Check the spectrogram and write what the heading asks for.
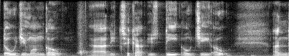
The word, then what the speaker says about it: Dogemon-Go: So what is Dogemon-Go? Now you might think it sounds familiar, okay, because it does. It rhymes with Pokemon Go, okay guys.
